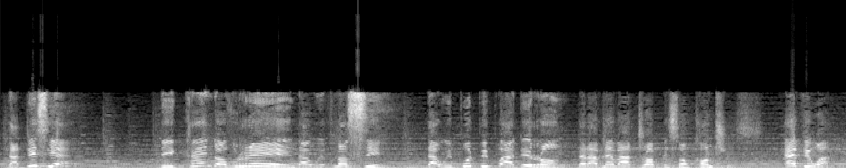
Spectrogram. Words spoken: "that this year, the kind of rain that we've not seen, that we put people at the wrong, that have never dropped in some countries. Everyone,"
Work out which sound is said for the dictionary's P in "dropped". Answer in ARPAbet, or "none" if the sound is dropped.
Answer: P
